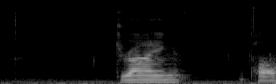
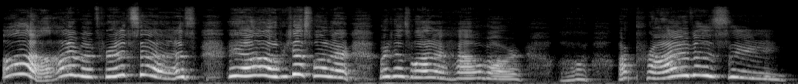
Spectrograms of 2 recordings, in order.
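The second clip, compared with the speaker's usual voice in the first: much higher and louder, slow, breathy princess pose; Meghan impression; 11 dB louder, slower than usual. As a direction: play a prim, precious princess asking for privacy. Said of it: "I always just had her".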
